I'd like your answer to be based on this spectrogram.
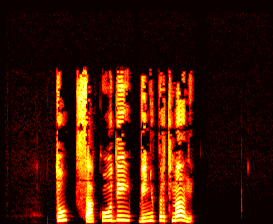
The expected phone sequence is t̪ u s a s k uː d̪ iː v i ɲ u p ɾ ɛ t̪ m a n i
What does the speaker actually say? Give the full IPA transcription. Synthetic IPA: t̪ u s a k uː d̪ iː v i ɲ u p ɾ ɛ t̪ m a n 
